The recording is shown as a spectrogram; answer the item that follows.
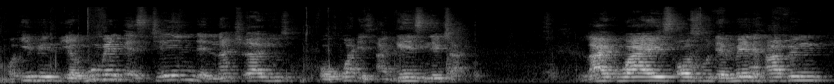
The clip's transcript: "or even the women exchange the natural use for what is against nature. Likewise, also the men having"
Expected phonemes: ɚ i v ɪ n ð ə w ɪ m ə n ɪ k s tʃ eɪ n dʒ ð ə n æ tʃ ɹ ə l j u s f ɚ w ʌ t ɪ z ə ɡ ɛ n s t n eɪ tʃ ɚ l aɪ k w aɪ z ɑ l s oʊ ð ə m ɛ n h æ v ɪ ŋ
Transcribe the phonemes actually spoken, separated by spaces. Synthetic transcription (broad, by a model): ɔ i v ɪ n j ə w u m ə n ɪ s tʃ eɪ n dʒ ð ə n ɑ tʃ ɹ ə l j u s f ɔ w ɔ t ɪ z ə ɡ ɛ n s t n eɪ tʃ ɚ l aɪ k w aɪ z ɑ l s oʊ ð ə m ɛ n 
